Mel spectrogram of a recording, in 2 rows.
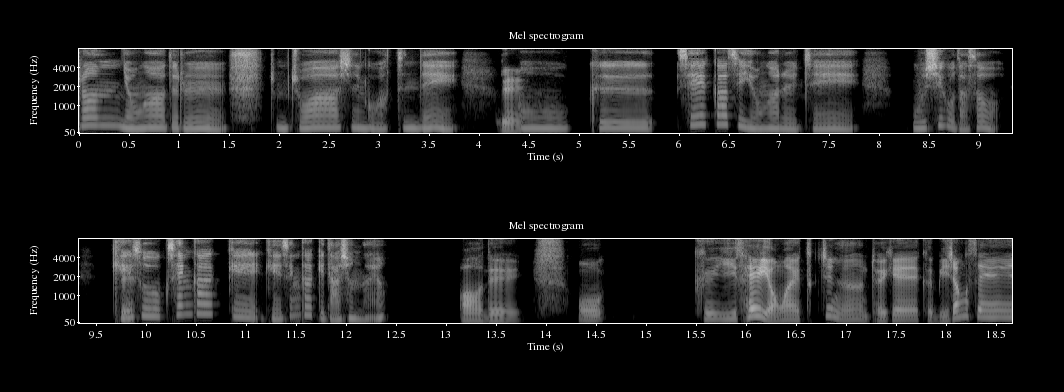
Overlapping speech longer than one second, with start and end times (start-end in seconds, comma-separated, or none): none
